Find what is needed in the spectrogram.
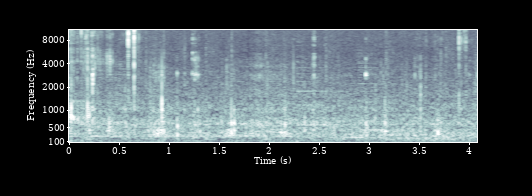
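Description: A bite into a rolled crispy Milo crepe, a lacy net of fried batter, with a sharp crack right at the start, then continuous crisp crackling as it is chewed.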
